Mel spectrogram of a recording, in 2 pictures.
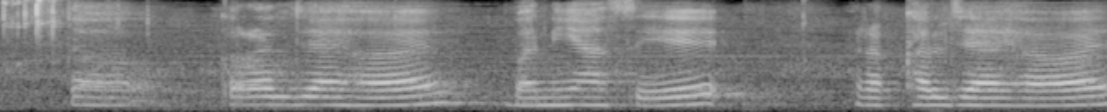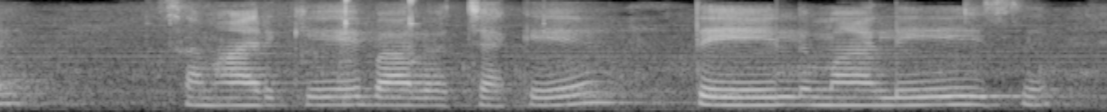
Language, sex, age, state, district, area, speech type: Maithili, female, 30-45, Bihar, Samastipur, urban, spontaneous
